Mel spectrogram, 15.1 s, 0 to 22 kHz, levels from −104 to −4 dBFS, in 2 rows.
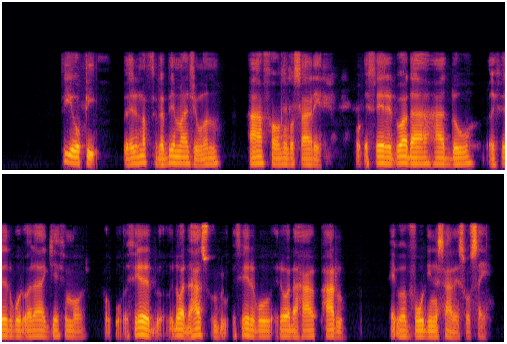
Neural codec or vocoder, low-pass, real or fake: codec, 16 kHz, 0.8 kbps, ZipCodec; 7.2 kHz; fake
